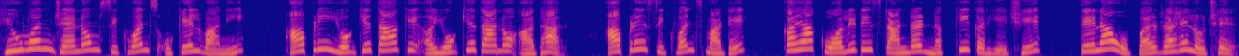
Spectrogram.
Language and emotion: Gujarati, neutral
